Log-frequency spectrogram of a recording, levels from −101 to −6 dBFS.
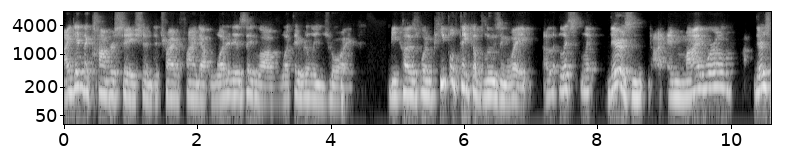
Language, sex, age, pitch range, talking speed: English, male, 50-69, 125-165 Hz, 180 wpm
